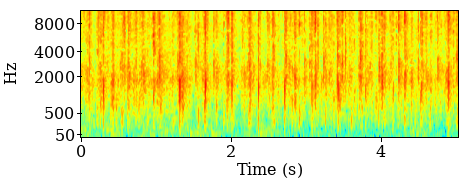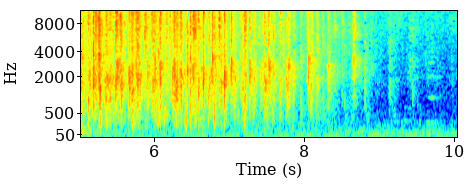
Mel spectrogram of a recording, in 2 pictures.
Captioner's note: applause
